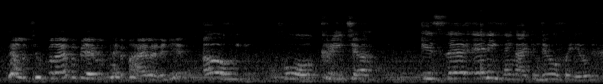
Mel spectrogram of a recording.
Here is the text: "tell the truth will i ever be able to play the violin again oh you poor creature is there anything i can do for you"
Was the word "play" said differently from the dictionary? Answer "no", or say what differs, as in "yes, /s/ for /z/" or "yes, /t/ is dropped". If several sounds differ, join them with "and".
yes, /l/ is dropped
